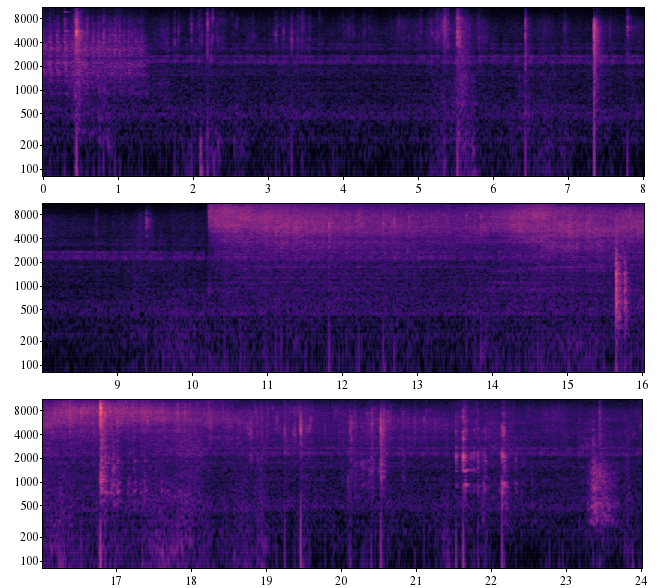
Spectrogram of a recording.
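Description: Minced garlic sizzling in a hot frying pan as it is spooned in from a jar, with a few sharp clicks of the spoon. The sizzle grows suddenly louder and brighter about ten seconds in.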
